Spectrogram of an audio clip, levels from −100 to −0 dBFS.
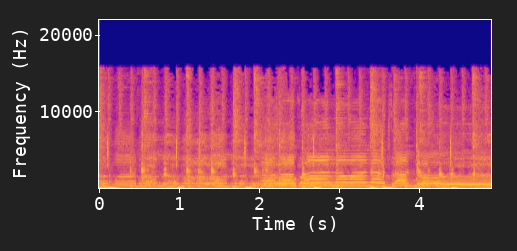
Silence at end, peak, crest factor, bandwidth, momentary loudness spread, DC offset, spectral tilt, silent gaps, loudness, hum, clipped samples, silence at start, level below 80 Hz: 0 s; 0 dBFS; 14 dB; 16.5 kHz; 4 LU; under 0.1%; -3.5 dB/octave; none; -14 LUFS; none; under 0.1%; 0 s; -22 dBFS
